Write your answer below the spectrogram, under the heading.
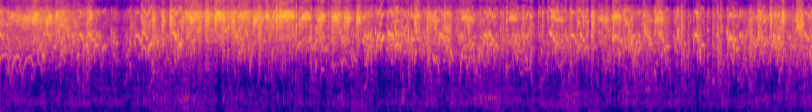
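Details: Budgies facing a mirror give a steady stream of bright chattering chirps and rasping warble notes, busy and overlapping, with a brief dip in loudness early on.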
